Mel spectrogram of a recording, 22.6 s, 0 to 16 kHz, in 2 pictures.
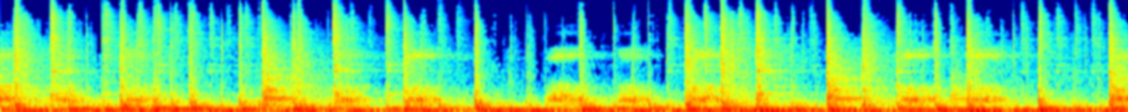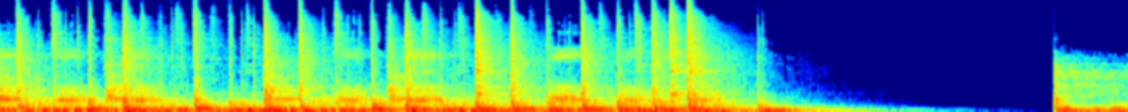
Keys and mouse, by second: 0.7 click, 1.2 middle click, 1.7 click, 1.7 right click, 3.7 middle click, 3.9 click, 3.9 right click, 4.7 middle click, 5.1-6.1 drag, 5.1 right click, 6.1 middle click, 6.3 click, 6.7 middle click, 6.9 click, 8.6 middle click, 8.7-10.2 drag, 9.5 middle click, 9.5 right click, 10.2 middle click, 10.3 click, 10.3 right click, 11.2 middle click, 11.4 click, 11.4 right click, 12.1 middle click, 12.3 click, 12.3 right click, 13.0 middle click, 13.3-14.6 drag, 14.7-16.5 middle drag, 14.8 click, 14.9 right click, 15.5 right click, 15.9 click, 17.0 middle click, 17.3-18.7 drag, 17.3 right click, 19.0 1, 19.1 f, 19.3 middle click, 19.5 click, 20.1-21.8 middle drag, 20.7-21.9 drag, 20.7 right click, 22.1 click.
